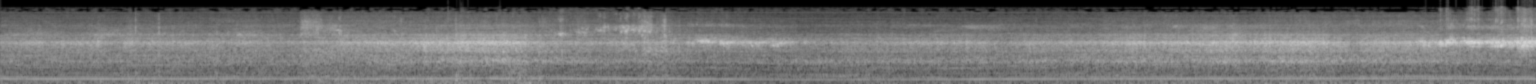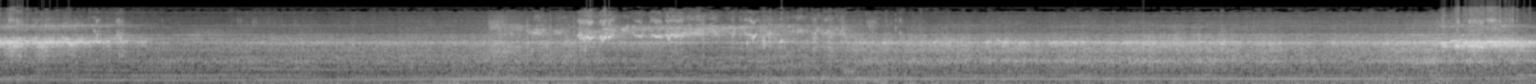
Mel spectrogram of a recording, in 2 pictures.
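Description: Electric go-kart's drive motor whining steadily at racing speed, its pitch dipping briefly a few times as the kart slows for corners. Over it runs a hiss that swells into short louder patches about halfway through and near the end.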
